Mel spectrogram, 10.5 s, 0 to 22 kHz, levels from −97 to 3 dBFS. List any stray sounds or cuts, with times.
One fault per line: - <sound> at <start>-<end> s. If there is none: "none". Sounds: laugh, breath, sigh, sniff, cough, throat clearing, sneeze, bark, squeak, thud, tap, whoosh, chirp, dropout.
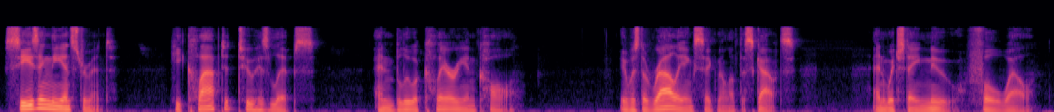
none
